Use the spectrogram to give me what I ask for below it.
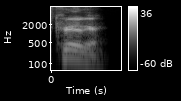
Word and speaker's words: Kroeger: stops the whole interview and he goes it's kruger and i sort of looked over jerry i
